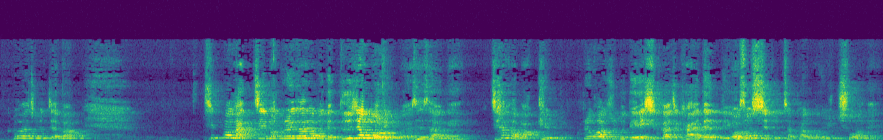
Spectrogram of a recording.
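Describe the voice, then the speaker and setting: A pastor's wife in her thirties giving an animated testimony sermon, acting out the voices in her story. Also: high voice, quick pace. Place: church sanctuary. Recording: very echoey church from a distance.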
